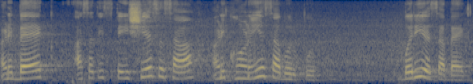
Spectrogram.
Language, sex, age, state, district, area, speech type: Goan Konkani, female, 30-45, Goa, Bardez, rural, spontaneous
